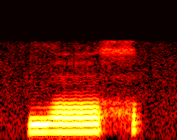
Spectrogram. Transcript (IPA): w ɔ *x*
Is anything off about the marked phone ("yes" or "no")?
no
